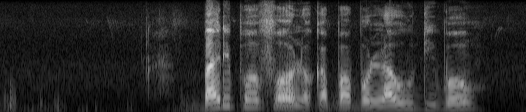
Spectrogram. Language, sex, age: Southern Sotho, male, 26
